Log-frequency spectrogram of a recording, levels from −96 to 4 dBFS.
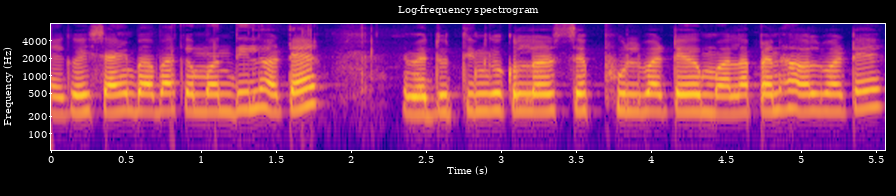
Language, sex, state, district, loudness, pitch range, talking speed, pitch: Bhojpuri, female, Bihar, Muzaffarpur, -14 LUFS, 240-260 Hz, 185 wpm, 245 Hz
